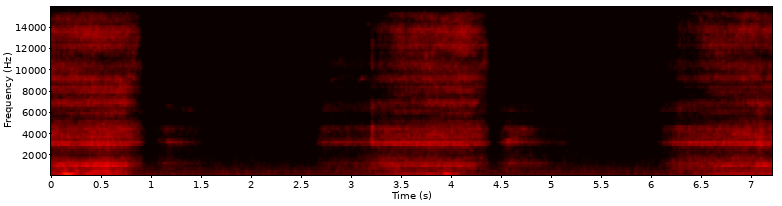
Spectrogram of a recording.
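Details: Real self-recorded sleep; adult fell asleep fast, around 8:45, and slept deeply, reportedly REM. Faint rattling snores under hiss and room noise, about three in seven seconds. Soft snoring.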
